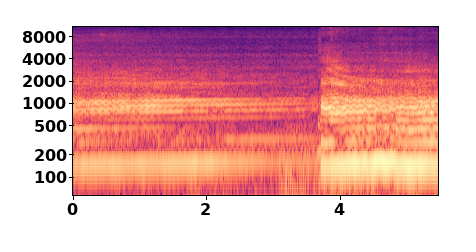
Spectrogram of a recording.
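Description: A racing car engine roars at high revs, growing louder as the car passes close by.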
